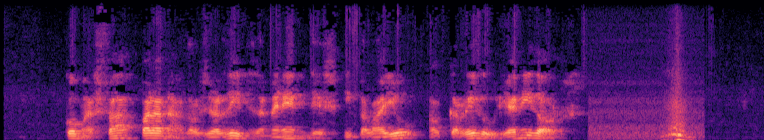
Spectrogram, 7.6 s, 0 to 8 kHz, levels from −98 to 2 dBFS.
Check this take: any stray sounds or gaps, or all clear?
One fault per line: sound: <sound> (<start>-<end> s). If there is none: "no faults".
sound: whoosh (6.6-7.0 s)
